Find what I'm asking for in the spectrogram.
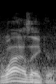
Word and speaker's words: Wiseacre: How you pronounce it? Weisskirch Brewing Company. – We gonna say Wiseacre. Is that what that is? – Yeah, or Wiseacre maybe. – Wiseacre. – One word. Wiseacre.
